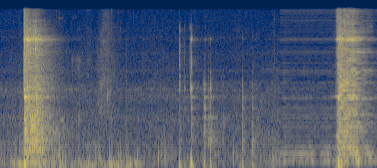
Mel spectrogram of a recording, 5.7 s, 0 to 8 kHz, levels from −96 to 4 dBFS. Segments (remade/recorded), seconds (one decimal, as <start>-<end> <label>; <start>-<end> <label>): 0.0-4.2 recorded; 4.2-5.7 remade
